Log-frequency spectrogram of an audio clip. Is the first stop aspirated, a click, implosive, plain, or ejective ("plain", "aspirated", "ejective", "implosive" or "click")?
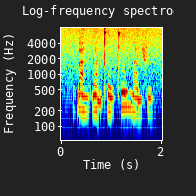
implosive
